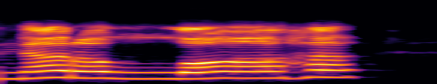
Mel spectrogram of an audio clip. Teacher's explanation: را پہ زبر ہے تو پورا ادا کریں گے، ہیوی لیٹر ہے ، را کو ہم نے لام کے ساتھ ملا دینا ہے، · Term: حمزۃ الوصل ہمارا ڈراپ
